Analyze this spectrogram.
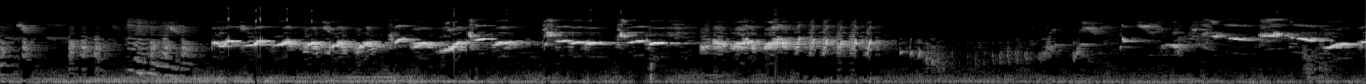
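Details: Wambi in full, lively song used for tutoring shamas: long runs of rapid varied chirps, trills and whistled notes in bursts separated by short pauses, with a low background hum.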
